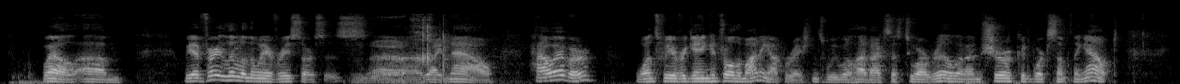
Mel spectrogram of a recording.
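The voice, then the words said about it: Character voice with an accent. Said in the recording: “How come Ascara has an accent, and you guys don't?”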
